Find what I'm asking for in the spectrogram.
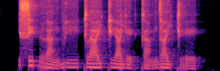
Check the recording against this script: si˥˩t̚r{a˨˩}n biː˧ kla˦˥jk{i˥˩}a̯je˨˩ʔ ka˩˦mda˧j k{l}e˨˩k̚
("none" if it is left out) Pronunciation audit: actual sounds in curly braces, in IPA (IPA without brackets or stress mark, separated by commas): a˨˩, i˧, r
